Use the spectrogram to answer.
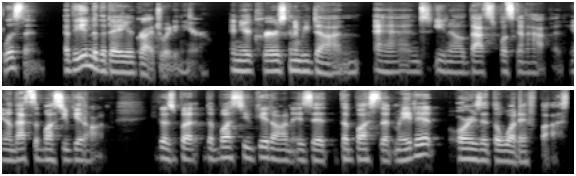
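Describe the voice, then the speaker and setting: Woman, middle-aged, deep-toned psychologist guest; earnest, motivating, conversational. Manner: earnest, encouraging, often adds "right?". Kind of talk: conversational podcast interview.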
